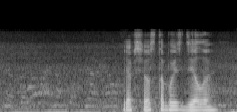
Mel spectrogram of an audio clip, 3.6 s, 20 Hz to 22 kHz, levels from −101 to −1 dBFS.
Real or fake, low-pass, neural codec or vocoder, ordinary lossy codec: real; 7.2 kHz; none; none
